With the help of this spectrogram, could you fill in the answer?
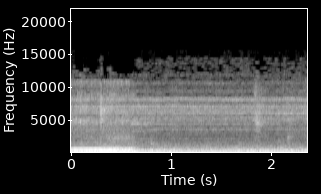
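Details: A Pekingese dog snores after a long day at the groomer, with a low, rough, rattling rasp that runs on steadily. A brief tonal sound opens the clip, and people talk faintly behind it.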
